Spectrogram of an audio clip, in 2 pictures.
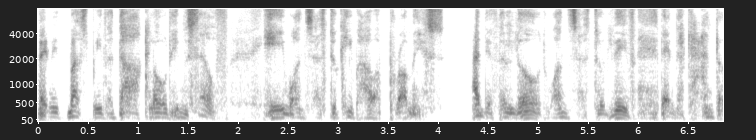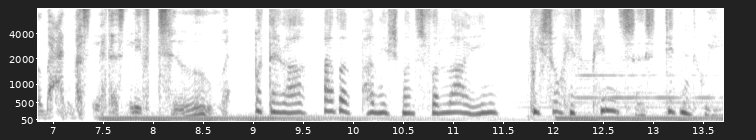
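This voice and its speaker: In a put-on character voice, the speaker sounds whiny at a low-to-middle pitch and a moderate pace. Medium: video game. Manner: whining, talks of himself as "we".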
